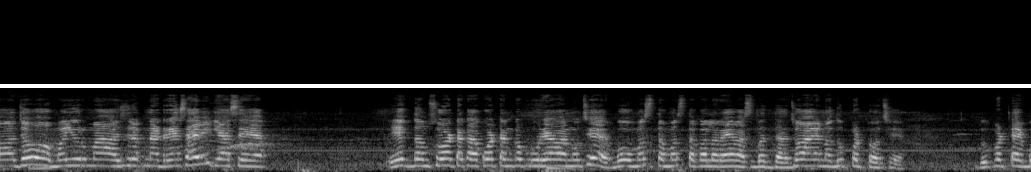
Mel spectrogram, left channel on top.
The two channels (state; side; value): silent; left; digital silence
